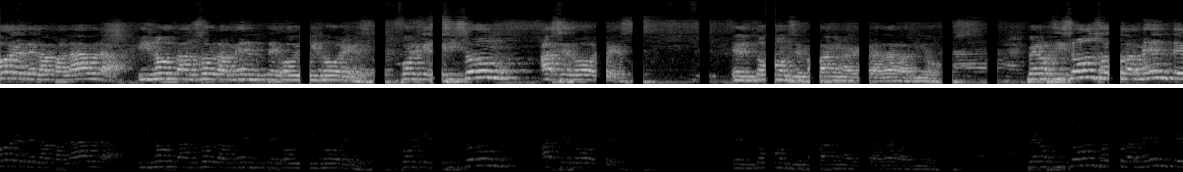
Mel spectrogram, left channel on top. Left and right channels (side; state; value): right; quieter; 35.8 dB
